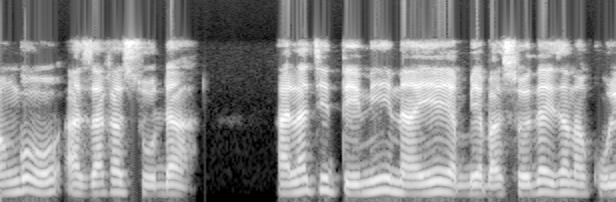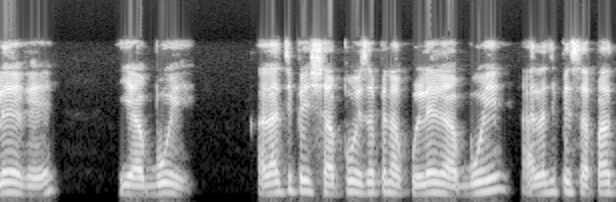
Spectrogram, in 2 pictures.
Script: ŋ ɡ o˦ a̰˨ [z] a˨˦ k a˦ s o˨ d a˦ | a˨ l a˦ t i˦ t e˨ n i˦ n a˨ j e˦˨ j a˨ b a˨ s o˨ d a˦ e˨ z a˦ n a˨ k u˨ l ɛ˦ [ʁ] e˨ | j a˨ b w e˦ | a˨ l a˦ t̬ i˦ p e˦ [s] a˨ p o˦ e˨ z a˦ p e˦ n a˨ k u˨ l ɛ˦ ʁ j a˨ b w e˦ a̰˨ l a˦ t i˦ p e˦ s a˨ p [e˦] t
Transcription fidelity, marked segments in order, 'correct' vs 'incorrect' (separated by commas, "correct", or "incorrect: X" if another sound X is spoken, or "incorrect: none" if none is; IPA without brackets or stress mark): correct, correct, incorrect: ʃ, incorrect: a˦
